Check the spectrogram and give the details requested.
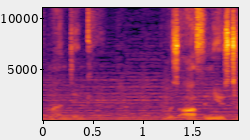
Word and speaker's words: Mandinka: Later on, pages 192, 193, he identified these Jews as the Mandingos, or the Mandinka, tribe in Mali. The term Mandingo is a mispronunciation of Mandinka and was often used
